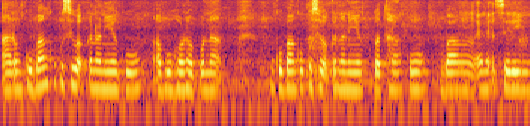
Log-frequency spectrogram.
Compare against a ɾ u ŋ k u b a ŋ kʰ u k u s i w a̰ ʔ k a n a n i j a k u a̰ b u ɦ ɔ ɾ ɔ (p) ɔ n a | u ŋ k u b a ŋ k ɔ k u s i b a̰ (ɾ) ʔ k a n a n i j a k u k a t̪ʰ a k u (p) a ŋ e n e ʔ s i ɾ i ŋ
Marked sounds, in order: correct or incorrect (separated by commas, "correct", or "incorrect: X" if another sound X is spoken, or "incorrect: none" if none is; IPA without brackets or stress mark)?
correct, incorrect: none, incorrect: b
